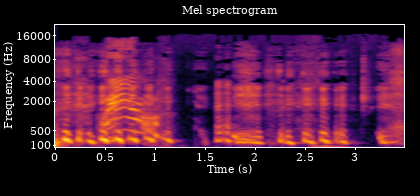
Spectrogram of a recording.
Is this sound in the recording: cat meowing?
yes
